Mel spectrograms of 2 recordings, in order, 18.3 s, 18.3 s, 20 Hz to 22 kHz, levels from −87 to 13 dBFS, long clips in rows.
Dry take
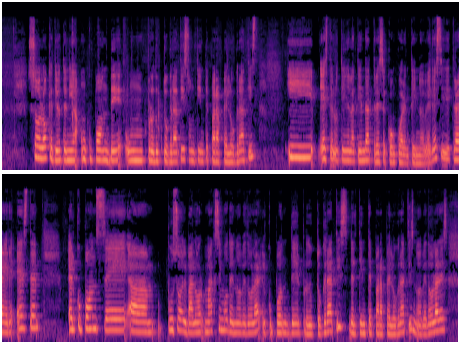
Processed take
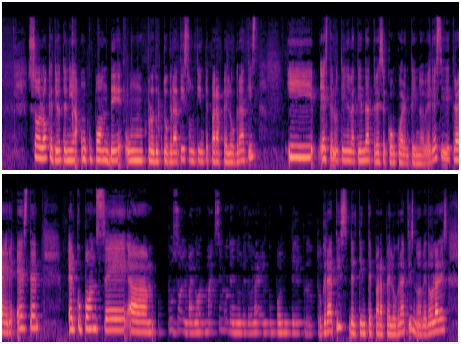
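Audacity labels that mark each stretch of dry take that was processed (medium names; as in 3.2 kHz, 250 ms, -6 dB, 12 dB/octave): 12.200000	15.490000	inharmonic resonator 190 Hz, decay 0.32 s, inharmonicity 0.002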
